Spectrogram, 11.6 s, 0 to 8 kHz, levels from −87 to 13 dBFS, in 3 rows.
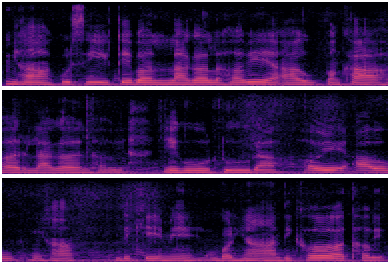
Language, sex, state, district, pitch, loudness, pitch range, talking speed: Chhattisgarhi, female, Chhattisgarh, Balrampur, 175 Hz, -33 LUFS, 170-185 Hz, 105 wpm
